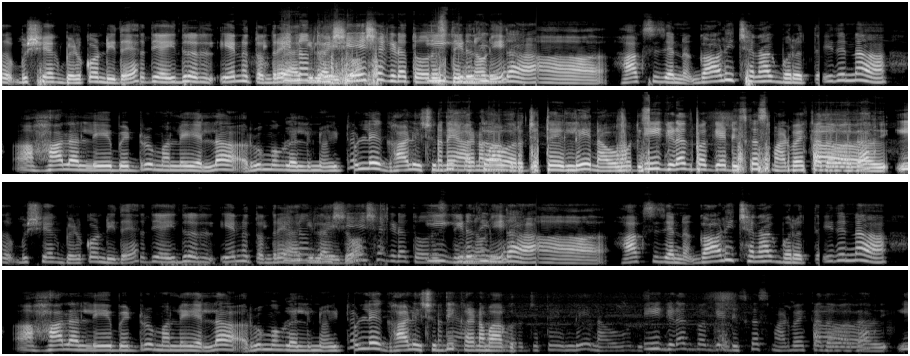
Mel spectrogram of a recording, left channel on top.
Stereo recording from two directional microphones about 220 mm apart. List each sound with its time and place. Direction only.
0.0 s speech: 40° left (ahead or behind)
5.0 s speech: 20° left (ahead or behind)
13.4 s speech: 50° left (ahead or behind)
13.7 s speech: 20° left (ahead or behind)
14.3 s speech: 50° left (ahead or behind)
